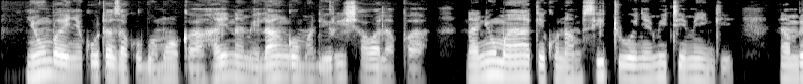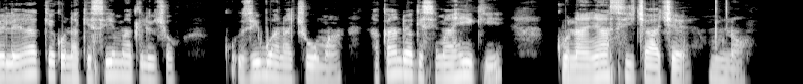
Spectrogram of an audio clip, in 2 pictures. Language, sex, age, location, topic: Swahili, male, 18-24, Mombasa, government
